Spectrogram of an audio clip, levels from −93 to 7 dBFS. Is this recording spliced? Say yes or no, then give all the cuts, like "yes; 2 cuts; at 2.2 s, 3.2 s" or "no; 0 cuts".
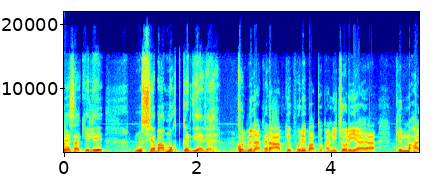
yes; 1 cut; at 2.5 s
